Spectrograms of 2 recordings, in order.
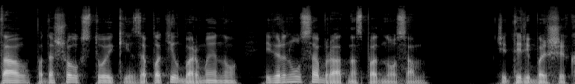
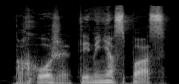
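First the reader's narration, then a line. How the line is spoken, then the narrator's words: Grumbling. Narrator (Russian): проворчал Алекс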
